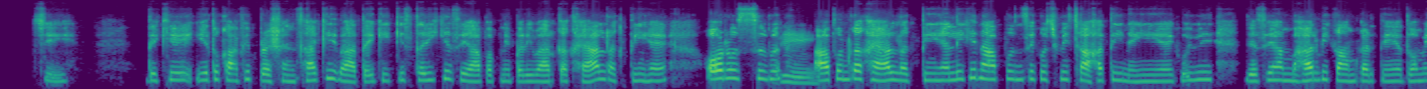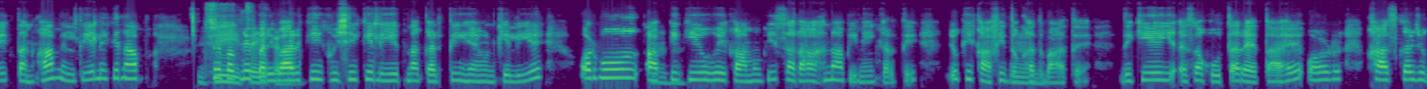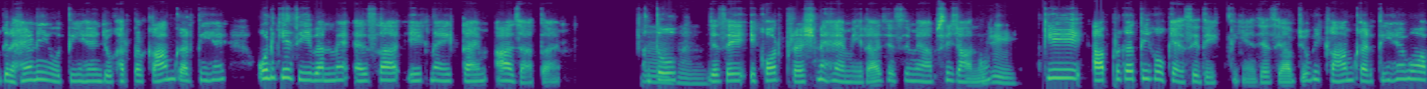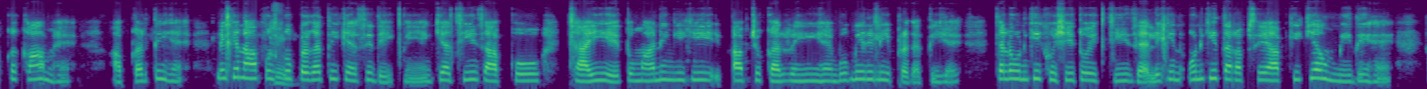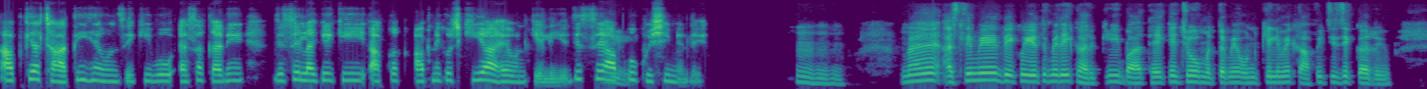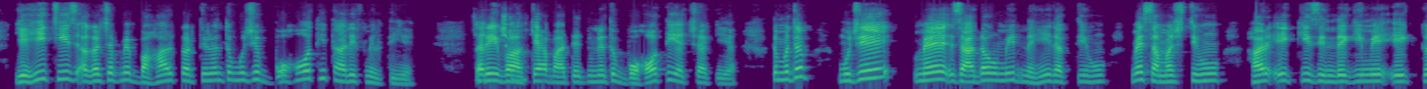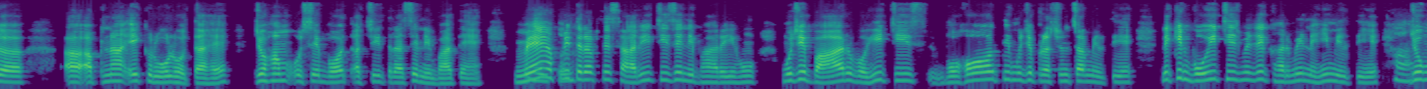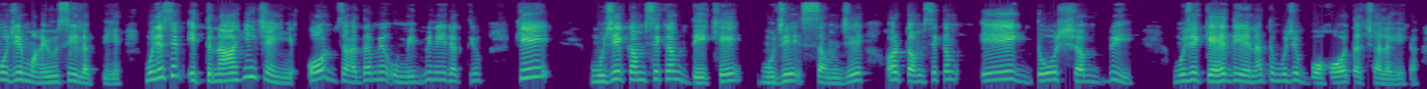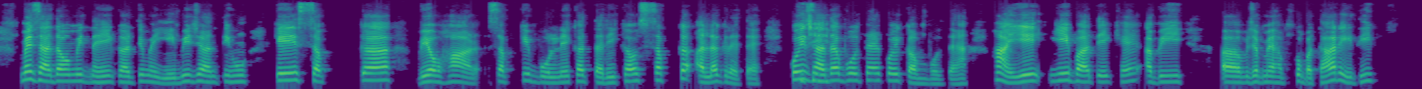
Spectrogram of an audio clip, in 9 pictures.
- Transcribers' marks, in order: tongue click; in English: "टाइम"; tapping; in English: "रोल"
- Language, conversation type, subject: Hindi, advice, जब प्रगति बहुत धीमी लगे, तो मैं प्रेरित कैसे रहूँ और चोट से कैसे बचूँ?
- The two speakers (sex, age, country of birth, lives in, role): female, 20-24, India, India, advisor; female, 50-54, India, India, user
